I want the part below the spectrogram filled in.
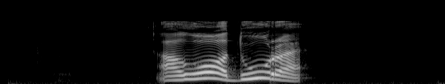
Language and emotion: Russian, angry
